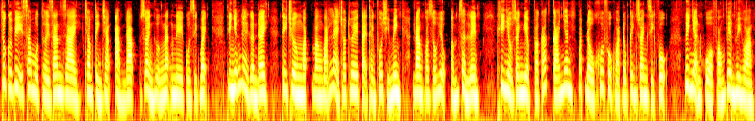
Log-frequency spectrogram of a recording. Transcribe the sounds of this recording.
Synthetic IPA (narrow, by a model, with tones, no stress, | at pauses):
t̪ʰɨ˧əkwi˨˦vḭ˧˨sa˧wmo˨˩t̚t̪ʰəː˨˩jzaː˧nzaː˨˩jt͡ɕɔ˧wŋ͡mt̪ï˨˩ŋ̟t͡ɕa̰ː˧˨ŋʔaː˧˩mɗa̰ː˧˨mzɔ˧ʔa˧˩jŋ̟ɦɨ˧˩əŋna̰˧˨ŋne˨˩ku˧˩əzi˨˩k̟̚ɓə̰˧˨jŋ̟ | t̪ʰi˨˩ɲɨ̰˧˥ŋːa˨˩jɣə˨˩nɗə˧j | t̪ʰḭ˧˨t͡ɕɨ˨˩əŋma˨˩t̚ɓa˨˩ŋɓaː˨˦nlɛ˧˩t͡ɕɔ˧t̪ʰwe˧t̪a̰ː˧˨jt̪ʰɛ˨˩jŋ̟fo˨˦t͡ɕi˨˦mï˧ŋ̟ɗaː˧ŋkɔ˨˦zə˨˦whḭ˧˨əwʔə˨˦mzə̰˧˩nle˧nxi˧ɲi˨˩əwzwa˧ŋ̟ŋi˨˩əp̚v̥aː˨˩kaː˦˥kːaː˨˦ɲə˧nɓa˦˥t̚ɗə˨˩wxo˧jfʊ˨˩k̚hwaː˨˩t̚ɗə̰˧˨ŋ͡mkï˧ŋ̟zwa˧jŋ̟zi˨˩k̟̚vṵ˧˨ | ɣi˧ɲə̰˧˨nku˧˩əfɔ˨˦wŋ͡mvi˧ənhwi˧ɦwaː˨˩ŋ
